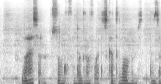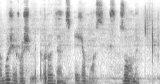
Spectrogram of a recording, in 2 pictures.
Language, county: Lithuanian, Kaunas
